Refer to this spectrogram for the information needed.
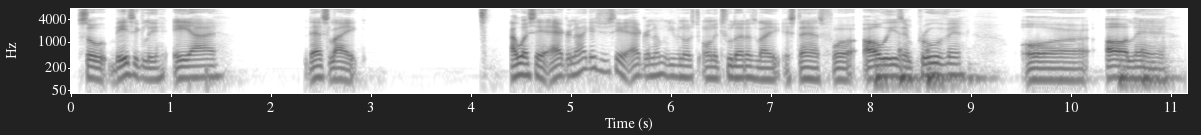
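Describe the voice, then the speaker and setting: A man talks at a moderate pace in a relaxed tone, with medium pitch and ordinary pitch variation. He leaves long, frequent pauses. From New Orleans, Louisiana. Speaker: rapper. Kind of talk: casual interview. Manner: relaxed, filler-heavy.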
